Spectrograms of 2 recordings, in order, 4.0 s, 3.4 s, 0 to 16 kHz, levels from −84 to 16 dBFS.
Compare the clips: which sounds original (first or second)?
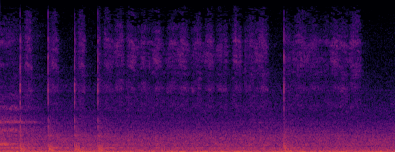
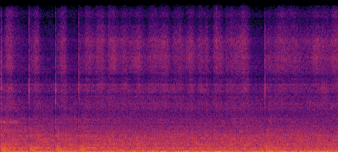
first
